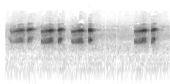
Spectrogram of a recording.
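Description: A frog gives hoarse, double-pulsed croaks in quick pairs, with a short pause before the last pair.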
